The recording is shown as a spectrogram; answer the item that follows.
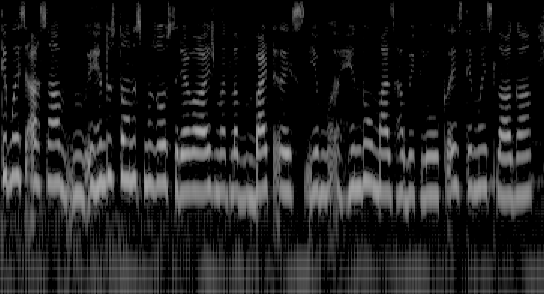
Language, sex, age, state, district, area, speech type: Kashmiri, female, 45-60, Jammu and Kashmir, Bandipora, rural, spontaneous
